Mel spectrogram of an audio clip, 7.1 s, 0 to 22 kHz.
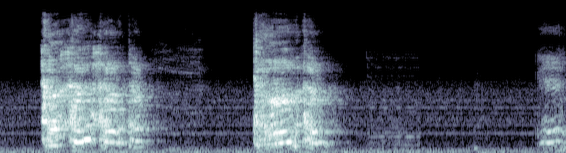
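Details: Child with habit cough (chronic cough up to 5 years, about 18 hours a day, absent during sleep and returning on waking): two loud, harsh, honking throat-clearing coughs.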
